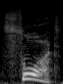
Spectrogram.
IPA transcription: thoət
